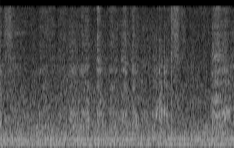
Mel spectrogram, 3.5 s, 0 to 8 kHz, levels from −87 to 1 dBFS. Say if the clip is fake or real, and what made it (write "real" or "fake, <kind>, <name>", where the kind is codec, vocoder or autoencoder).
fake, vocoder, Vocos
